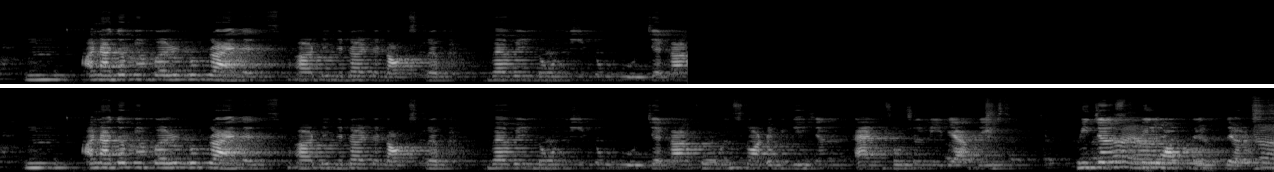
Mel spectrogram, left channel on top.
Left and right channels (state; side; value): drops out; left; at 6.9 s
